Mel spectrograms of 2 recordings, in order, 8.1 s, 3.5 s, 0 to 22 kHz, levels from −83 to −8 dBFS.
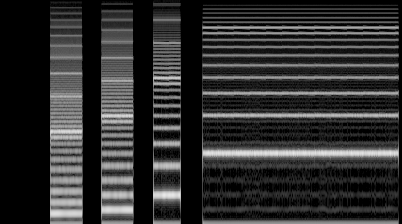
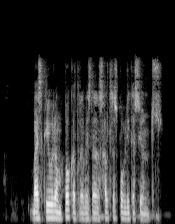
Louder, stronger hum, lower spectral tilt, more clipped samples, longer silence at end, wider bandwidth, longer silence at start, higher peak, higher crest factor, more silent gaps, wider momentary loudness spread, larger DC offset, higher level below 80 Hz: first, -18 LUFS vs -21 LUFS; neither; second, -2.5 dB/octave vs -5 dB/octave; neither; second, 0.05 s vs 0.3 s; first, over 20 kHz vs 8 kHz; first, 1 s vs 0.65 s; second, -10 dBFS vs -2 dBFS; second, 10 dB vs 20 dB; first, 1.66-2.02 s, 2.68-3.06 s, 3.63-4.04 s vs none; second, 6 LU vs 10 LU; first, 0.6% vs under 0.1%; second, -62 dBFS vs -52 dBFS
